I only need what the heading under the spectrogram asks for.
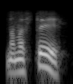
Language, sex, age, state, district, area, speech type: Hindi, male, 30-45, Uttar Pradesh, Bhadohi, urban, conversation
